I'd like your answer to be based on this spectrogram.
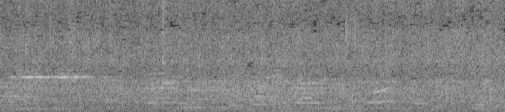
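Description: Heavy rain pours down in Pune, a dense steady roar of water with no breaks, close and loud throughout, with traffic noise blended in beneath it.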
